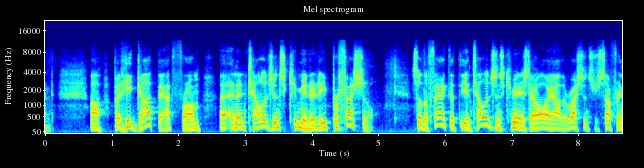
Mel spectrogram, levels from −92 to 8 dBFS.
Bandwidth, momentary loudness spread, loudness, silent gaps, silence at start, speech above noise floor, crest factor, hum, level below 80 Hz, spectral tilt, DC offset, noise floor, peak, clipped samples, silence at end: 12 kHz; 9 LU; -22 LUFS; none; 0 s; 22 dB; 14 dB; none; -64 dBFS; -4.5 dB/octave; under 0.1%; -45 dBFS; -10 dBFS; under 0.1%; 0 s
